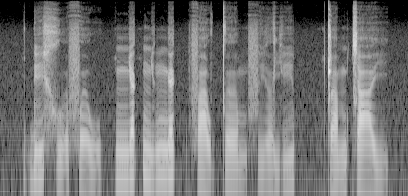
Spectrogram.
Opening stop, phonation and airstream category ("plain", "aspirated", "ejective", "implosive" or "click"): implosive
